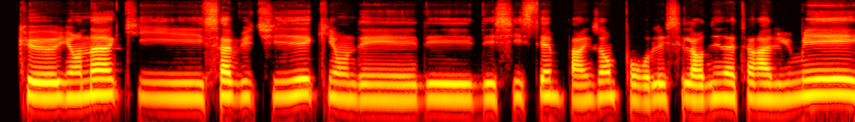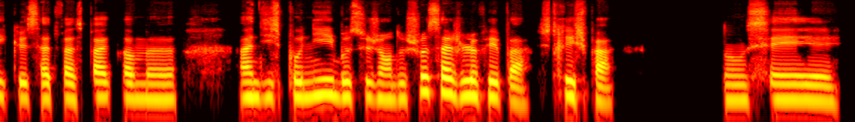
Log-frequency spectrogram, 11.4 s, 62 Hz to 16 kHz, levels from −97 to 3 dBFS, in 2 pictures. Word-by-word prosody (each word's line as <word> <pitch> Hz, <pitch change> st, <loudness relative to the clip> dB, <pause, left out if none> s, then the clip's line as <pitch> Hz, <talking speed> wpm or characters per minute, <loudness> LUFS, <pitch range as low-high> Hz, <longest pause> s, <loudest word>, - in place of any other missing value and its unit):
Qu'il 190 Hz, -3 st, +3 dB
y 195 Hz, -, 0 dB
en 195 Hz, +2 st, 0 dB
a 220 Hz, 0 st, +8 dB
qui 190 Hz, -3 st, -7 dB
savent 195 Hz, +1 st, +3 dB
utiliser 200 Hz, +2 st, -2 dB
qui 215 Hz, -2 st, -8 dB
ont 185 Hz, -1 st, -3 dB
des 175 Hz, -1 st, -4 dB
des 175 Hz, 0 st, -2 dB
des 180 Hz, +1 st, -5 dB
systèmes, 200 Hz, +3 st, -3 dB
par 170 Hz, -2 st, 0 dB
exemple, 195 Hz, +4 st, -3 dB
pour 170 Hz, -5 st, -4 dB
laisser 180 Hz, +1 st, -3 dB
l'ordinateur 180 Hz, +2 st, 0 dB
allumé 210 Hz, +5 st, +2 dB
et -, -, -2 dB
que 185 Hz, -, -3 dB
ça 180 Hz, 0 st, +1 dB
te -, -, -17 dB
fasse 180 Hz, -3 st, 0 dB
pas 195 Hz, -1 st, +4 dB
comme, 180 Hz, -1 st, -2 dB
heu, 175 Hz, 0 st, 0 dB, 0.5 s
indisponible 195 Hz, +2 st, +1 dB
ou -, -, +3 dB
ce 195 Hz, +1 st, -2 dB
genre 180 Hz, -1 st, 0 dB
de 180 Hz, -, -5 dB
choses, 250 Hz, +5 st, +2 dB
ça 235 Hz, -2 st, +7 dB
je 205 Hz, -, 0 dB
le 200 Hz, -, +4 dB
fais 195 Hz, -2 st, +2 dB
pas 160 Hz, -5 st, 0 dB
je -, -, -6 dB
triche 205 Hz, -3 st, +1 dB
pas 160 Hz, -3 st, +3 dB, 0.7 s
donc 170 Hz, -1 st, -4 dB
c'est 170 Hz, -2 st, +1 dB
185 Hz, 225 wpm, -25 LUFS, 175-200 Hz, 0.7 s, a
